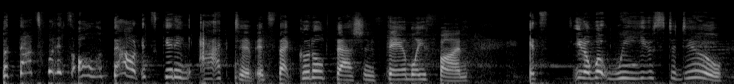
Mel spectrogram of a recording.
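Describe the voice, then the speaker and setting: A woman's voice: high voice, very animated, normal speed, fairly bright tone. A woman presenting products live on shopping television in an upbeat, chatty way, like sharing family stories. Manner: upbeat, nostalgic storytelling. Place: TV shopping studio. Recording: faint background studio noise.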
